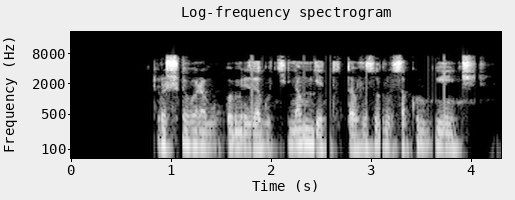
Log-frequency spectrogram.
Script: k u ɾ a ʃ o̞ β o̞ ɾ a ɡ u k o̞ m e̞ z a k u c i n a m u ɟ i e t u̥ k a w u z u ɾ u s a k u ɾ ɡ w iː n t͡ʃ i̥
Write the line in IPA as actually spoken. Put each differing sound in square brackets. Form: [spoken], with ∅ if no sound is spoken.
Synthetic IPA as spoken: [t] u ɾ a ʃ o̞ β o̞ ɾ a ɡ u k o̞ m e̞ z a [ɡ] u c i n a m u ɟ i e t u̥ [t] a [v] u z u ɾ u s a k u ɾ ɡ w iː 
